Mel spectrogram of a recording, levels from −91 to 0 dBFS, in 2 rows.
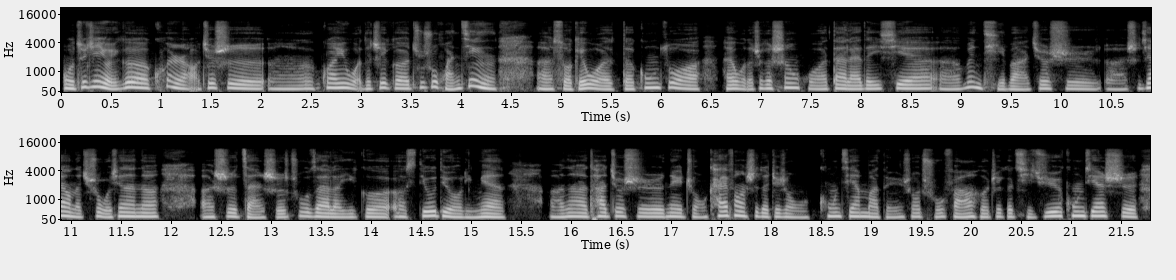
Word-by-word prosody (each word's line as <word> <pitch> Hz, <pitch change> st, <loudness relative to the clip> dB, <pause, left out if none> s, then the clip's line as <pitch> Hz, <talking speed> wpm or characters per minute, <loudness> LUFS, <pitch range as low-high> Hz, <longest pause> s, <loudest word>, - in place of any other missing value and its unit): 我 185 Hz, -2 st, +4 dB
最 245 Hz, +7 st, 0 dB
近 260 Hz, +1 st, +2 dB
有 205 Hz, -6 st, +6 dB
一 155 Hz, -, +1 dB
个 220 Hz, +1 st, +5 dB
困 230 Hz, +5 st, -3 dB
扰。 175 Hz, -2 st, -1 dB
就 210 Hz, +7 st, 0 dB
是， 185 Hz, -5 st, +3 dB
呃， 160 Hz, +1 st, -2 dB
关 215 Hz, +1 st, +3 dB
于 220 Hz, -, +5 dB
我 185 Hz, -5 st, +1 dB
的 165 Hz, -, -4 dB
这 220 Hz, +7 st, +1 dB
个 185 Hz, -2 st, +2 dB
居 235 Hz, +6 st, -6 dB
住 255 Hz, +2 st, 0 dB
环 165 Hz, -4 st, -1 dB
境， 210 Hz, -, +2 dB, 0.4 s
呃， 160 Hz, -2 st, -1 dB
所 155 Hz, -1 st, -1 dB
给 165 Hz, +4 st, +3 dB
我 170 Hz, -6 st, +2 dB
的 155 Hz, -, 0 dB
工 220 Hz, +6 st, 0 dB
作， 195 Hz, -8 st, 0 dB, 0.2 s
还 175 Hz, -, -2 dB
有 -, -, +3 dB
我 165 Hz, -, -2 dB
的 150 Hz, -, -4 dB
这 180 Hz, +4 st, -3 dB
个 180 Hz, -, +1 dB
生 220 Hz, +3 st, 0 dB
活 160 Hz, -5 st, -4 dB
带 180 Hz, 0 st, +1 dB
来 155 Hz, -1 st, +2 dB
的 170 Hz, +2 st, 0 dB
一 170 Hz, -, 0 dB
些， 180 Hz, 0 st, 0 dB
呃， 155 Hz, -1 st, -4 dB
问 235 Hz, -1 st, +1 dB
题 150 Hz, -5 st, -5 dB
吧。 140 Hz, -2 st, -3 dB
就 175 Hz, +4 st, -3 dB
是 160 Hz, -2 st, -5 dB
呃， 145 Hz, -2 st, -8 dB
是 175 Hz, +4 st, -5 dB
这 215 Hz, -, +2 dB
样 210 Hz, -2 st, +5 dB
的， -, -, 0 dB
就 -, -, -5 dB
是 -, -, -1 dB
我 160 Hz, -4 st, +1 dB
现 190 Hz, +5 st, +1 dB
在 185 Hz, -1 st, +4 dB
呢， 180 Hz, 0 st, +2 dB, 0.4 s
呃， 160 Hz, +2 st, -2 dB
是 175 Hz, +3 st, +2 dB
暂 155 Hz, -4 st, -2 dB
时 150 Hz, +1 st, +3 dB
住 190 Hz, +4 st, -4 dB
在 175 Hz, -2 st, +3 dB
了 155 Hz, -1 st, +1 dB
一 155 Hz, 0 st, -3 dB
个， 160 Hz, 0 st, 0 dB
呃， 170 Hz, +2 st, -3 dB
studio 200 Hz, -1 st, +2 dB
里 145 Hz, -1 st, -3 dB
面。 155 Hz, 0 st, +2 dB, 0.4 s
呃， 160 Hz, -1 st, -1 dB
那 180 Hz, 0 st, +2 dB
它 185 Hz, +2 st, 0 dB
就 190 Hz, +1 st, -2 dB
是 175 Hz, -2 st, +1 dB
那 180 Hz, 0 st, +1 dB
种 155 Hz, -1 st, -5 dB
开 210 Hz, +6 st, +1 dB
放 215 Hz, -1 st, +2 dB
式 190 Hz, 0 st, -2 dB
的 170 Hz, -, 0 dB
这 170 Hz, -, -3 dB
种 150 Hz, -3 st, -4 dB
空 190 Hz, -1 st, -1 dB
间 185 Hz, 0 st, 0 dB
嘛， 170 Hz, -3 st, +1 dB
等 150 Hz, -1 st, -8 dB
于 155 Hz, -, -4 dB
说 170 Hz, +1 st, -4 dB
厨 165 Hz, +1 st, -6 dB
房 170 Hz, 0 st, 0 dB
和 160 Hz, -1 st, -3 dB
这 175 Hz, +3 st, -4 dB
个 165 Hz, -, -3 dB
起 155 Hz, -1 st, -6 dB
居 190 Hz, +6 st, +2 dB
空 210 Hz, +1 st, +2 dB
间 205 Hz, 0 st, +3 dB
是， 180 Hz, -4 st, +1 dB
175 Hz, 290 characters per minute, -24 LUFS, 160-190 Hz, 0.4 s, 有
